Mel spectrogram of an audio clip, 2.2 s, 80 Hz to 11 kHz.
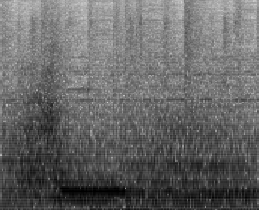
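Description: McLaren P1 supercar at high speed, a loud broadband engine roar filling the whole clip, with a rising tonal whine and tire or wind rush layered through it, close and steady.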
